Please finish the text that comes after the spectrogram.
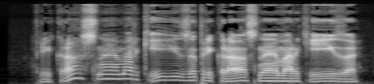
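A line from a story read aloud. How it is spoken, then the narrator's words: Unrestrained purring. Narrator (Russian): Не сдержавшись, промурлыкал я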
